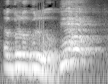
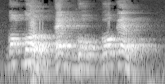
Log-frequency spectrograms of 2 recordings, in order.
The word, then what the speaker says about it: Google: Kau masuk dulu di aplikasi Kau ketik dulu situ G. O. L. E. Bacanya? Gulu-gulu. Gulu. Gogel. Iya, itu betul.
